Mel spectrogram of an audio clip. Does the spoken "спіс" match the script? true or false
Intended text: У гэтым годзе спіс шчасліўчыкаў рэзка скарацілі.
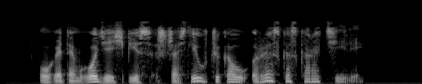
true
